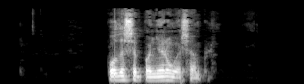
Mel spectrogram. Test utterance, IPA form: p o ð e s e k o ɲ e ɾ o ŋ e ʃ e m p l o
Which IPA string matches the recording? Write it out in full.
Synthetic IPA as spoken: p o ð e s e p o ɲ e ɾ u ŋ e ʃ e m p l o

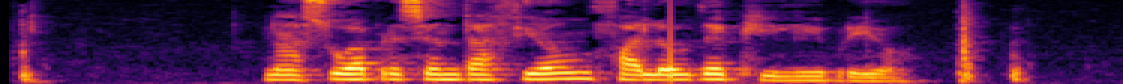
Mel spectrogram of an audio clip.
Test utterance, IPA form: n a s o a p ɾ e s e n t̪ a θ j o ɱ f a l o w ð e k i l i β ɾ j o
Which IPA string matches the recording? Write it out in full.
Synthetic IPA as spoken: n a s u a p ɾ e s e n t̪ a θ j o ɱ f a l o w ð e k i l i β ɾ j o

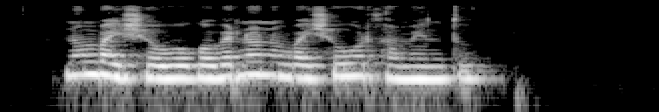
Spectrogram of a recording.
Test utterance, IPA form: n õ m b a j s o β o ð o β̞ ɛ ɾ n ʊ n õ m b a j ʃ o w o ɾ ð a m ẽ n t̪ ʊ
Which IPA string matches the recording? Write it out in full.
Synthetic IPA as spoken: n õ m b a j ʃ o w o ɣ o β̞ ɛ ɾ n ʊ n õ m b a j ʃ o w o ɾ θ a m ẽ n t̪ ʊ

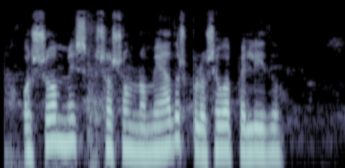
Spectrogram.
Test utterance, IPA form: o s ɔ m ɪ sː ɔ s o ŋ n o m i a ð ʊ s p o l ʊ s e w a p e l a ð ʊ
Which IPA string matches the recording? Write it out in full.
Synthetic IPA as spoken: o s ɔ m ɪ sː ɔ s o ŋ n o m e a ð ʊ s p o l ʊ s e w a p e l i ð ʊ

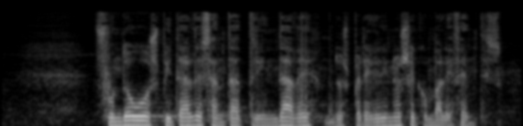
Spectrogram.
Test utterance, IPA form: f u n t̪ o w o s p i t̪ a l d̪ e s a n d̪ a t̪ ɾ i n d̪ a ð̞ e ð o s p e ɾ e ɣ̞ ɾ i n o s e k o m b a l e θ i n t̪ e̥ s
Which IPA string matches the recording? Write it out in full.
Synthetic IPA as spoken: f u n d̪ o w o s p i t̪ a l d̪ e s a n t̪ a t̪ ɾ i n d̪ a ð̞ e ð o s p e ɾ e ɣ̞ ɾ i n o s e k o m b a l e θ e n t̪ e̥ s

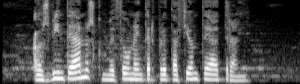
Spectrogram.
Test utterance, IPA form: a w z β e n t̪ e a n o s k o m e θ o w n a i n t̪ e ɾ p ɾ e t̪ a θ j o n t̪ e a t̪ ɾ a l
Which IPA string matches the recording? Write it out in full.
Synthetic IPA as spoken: a w z β i n t̪ e a n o s k o m e θ o w n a i n t̪ e ɾ p ɾ e t̪ a θ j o n t̪ e a t̪ ɾ a l

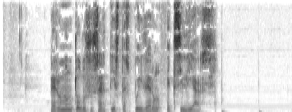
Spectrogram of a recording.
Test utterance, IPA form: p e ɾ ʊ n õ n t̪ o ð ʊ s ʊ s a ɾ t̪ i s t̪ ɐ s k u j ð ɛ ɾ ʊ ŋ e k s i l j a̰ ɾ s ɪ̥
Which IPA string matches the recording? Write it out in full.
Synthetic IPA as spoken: p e ɾ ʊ n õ n t̪ o ð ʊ s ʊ s a ɾ t̪ i s t̪ ɐ s p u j ð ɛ ɾ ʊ ŋ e k s i l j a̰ ɾ s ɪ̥

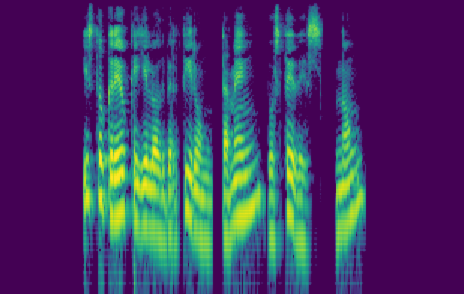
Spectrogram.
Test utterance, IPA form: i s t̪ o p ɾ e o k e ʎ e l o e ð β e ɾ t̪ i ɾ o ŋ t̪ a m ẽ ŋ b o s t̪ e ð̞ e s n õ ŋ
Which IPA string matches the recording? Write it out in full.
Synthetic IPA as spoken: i s t̪ o k ɾ e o k e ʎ e l o a ð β e ɾ t̪ i ɾ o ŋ t̪ a m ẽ ŋ b o s t̪ e ð̞ e s n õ ŋ

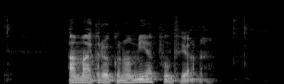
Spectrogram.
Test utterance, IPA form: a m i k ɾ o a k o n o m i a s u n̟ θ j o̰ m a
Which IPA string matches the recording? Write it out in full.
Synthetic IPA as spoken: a m a k ɾ o e k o n o m i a f u n̟ θ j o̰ n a

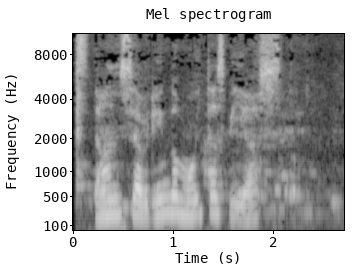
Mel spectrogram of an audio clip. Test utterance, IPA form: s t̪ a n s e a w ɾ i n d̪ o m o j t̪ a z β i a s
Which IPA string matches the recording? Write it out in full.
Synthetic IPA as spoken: s t̪ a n s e a β ɾ i n d̪ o m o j t̪ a z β i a s

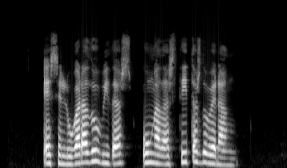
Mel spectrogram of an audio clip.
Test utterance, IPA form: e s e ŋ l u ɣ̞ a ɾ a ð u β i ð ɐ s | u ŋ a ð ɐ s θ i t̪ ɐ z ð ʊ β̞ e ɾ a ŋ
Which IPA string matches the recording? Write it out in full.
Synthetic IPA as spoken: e s e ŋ l u ɣ̞ a ɾ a ð u β i ð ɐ s | u ŋ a ð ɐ s θ i t̪ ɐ z ð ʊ β̞ e ɾ a ŋ

